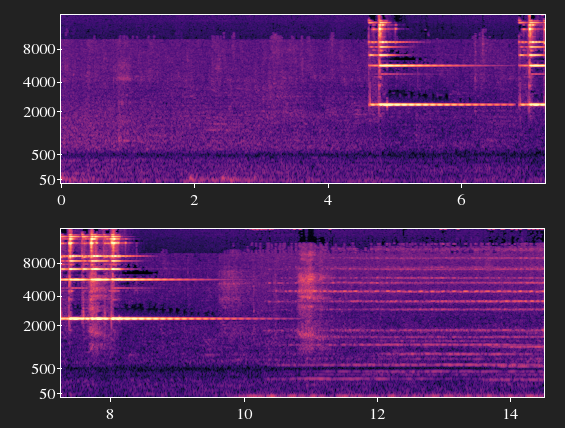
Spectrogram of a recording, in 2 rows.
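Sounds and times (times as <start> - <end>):
low rumble: 0.0 - 14.4
bell ringing: 4.6 - 10.8.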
